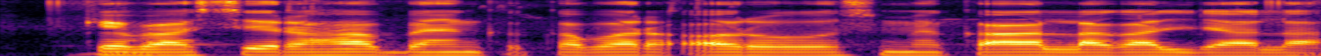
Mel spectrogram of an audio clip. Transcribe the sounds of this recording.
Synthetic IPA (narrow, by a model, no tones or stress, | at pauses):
kebaːsiɾəɦabɛ̃ːŋkːəbəɾɔ̰ːɾʊsmẽkaləɡəld͡ʒaːla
